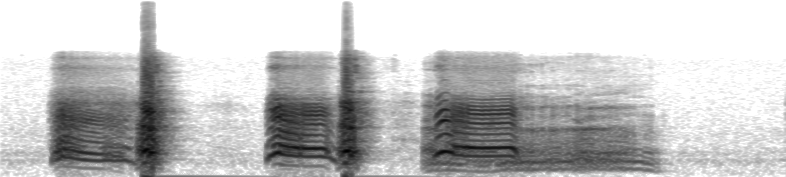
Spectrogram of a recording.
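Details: An American Staffordshire Terrier and pit bull mix called Wolf talks back to its owner. Three drawn-out, wavering howl-barks each end in a sharp clipped bark, spaced about a second apart, and the last one trails into a rasp.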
